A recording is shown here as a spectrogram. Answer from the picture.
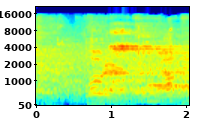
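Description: Live basketball game sound in a gym: voices over court noise, with a thin steady high tone from about one second in until nearly two.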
